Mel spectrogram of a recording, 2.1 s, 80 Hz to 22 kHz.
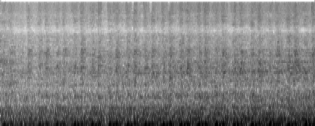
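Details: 2000 Ford F-150 4.6L 4x4 after a new cam position sensor and rear downstream O2 sensor, idle air control cleaned: rough V8 idle surging between 1000 and 2000 rpm with a faint hiss; an intake leak is suspected.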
